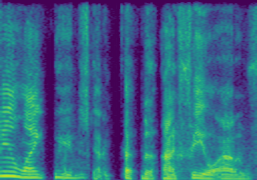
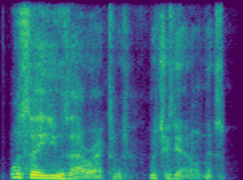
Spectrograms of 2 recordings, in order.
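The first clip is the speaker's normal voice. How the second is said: usual speaking voice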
